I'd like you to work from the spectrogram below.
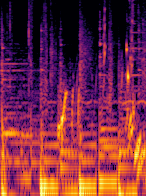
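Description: Cartoonish bubbling water in the video game Tinykin, a quick series of gurgling blips and drips rising in pitch, close and fairly loud with no voices.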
